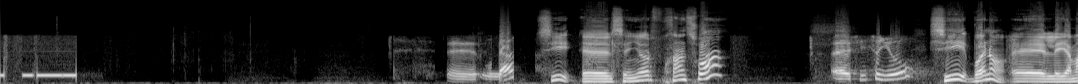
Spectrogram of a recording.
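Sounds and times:
steady telephone tone: 0:00.0 - 0:01.0
speech: 0:04.5 - 0:07.3, 0:08.3 - 0:10.7.

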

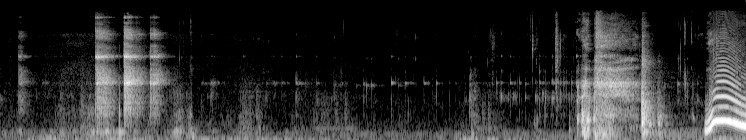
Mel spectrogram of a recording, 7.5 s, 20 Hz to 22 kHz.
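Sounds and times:
glasses clinking in a toast: 0:00.0 - 0:06.8
faint liquid sounds: 0:01.7 - 0:07.4.

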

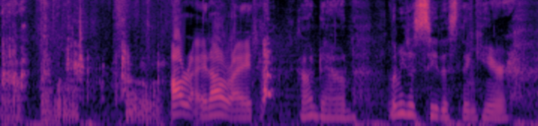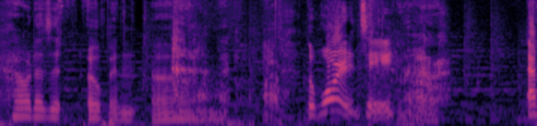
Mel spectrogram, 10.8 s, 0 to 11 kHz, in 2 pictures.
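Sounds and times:
dog growling and snarling: 0:00.0 - 0:01.8, 0:07.0 - 0:08.4, 0:09.1 - 0:10.0
speech: 0:01.7 - 0:09.9.

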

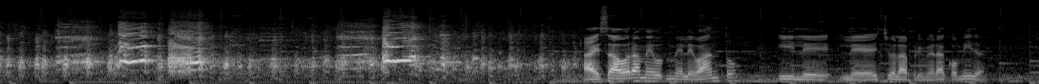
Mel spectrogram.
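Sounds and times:
flock of laying hens clucking and chattering: 0:00.0 - 0:06.3
speech: 0:05.9 - 0:10.0.

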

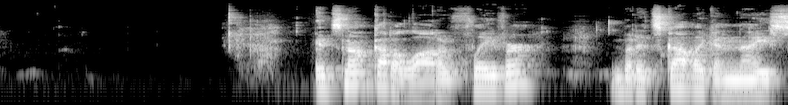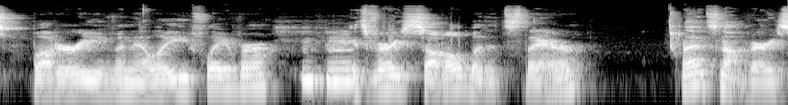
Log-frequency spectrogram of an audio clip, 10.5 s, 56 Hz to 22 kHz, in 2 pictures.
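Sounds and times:
person chewing a crisp cookie: 0:01.5 - 0:02.0, 0:03.6 - 0:04.1
speech: 0:02.1 - 0:10.4.

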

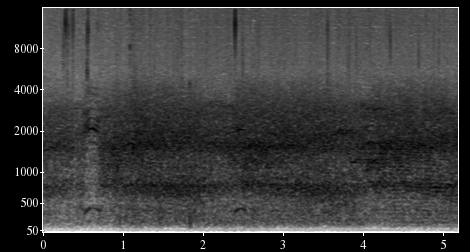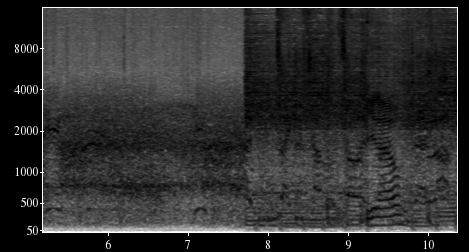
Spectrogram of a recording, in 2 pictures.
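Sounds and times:
hoarse shouted vocals: 0:00.0 - 0:10.3
speech: 0:00.6 - 0:01.1, 0:09.3 - 0:10.2
distorted guitars: 0:07.7 - 0:10.3
raw lo-fi punk rock song: 0:07.7 - 0:10.3.

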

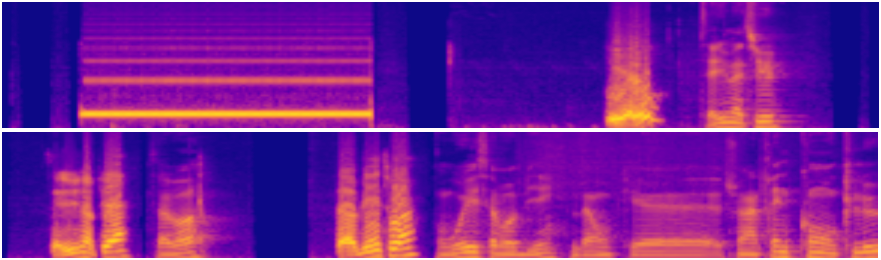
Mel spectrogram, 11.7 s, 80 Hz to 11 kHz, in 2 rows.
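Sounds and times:
steady electronic ring tone of an outgoing phone call: 0:00.5 - 0:02.5
speech: 0:04.2 - 0:05.3, 0:06.2 - 0:07.3, 0:08.1 - 0:11.6.

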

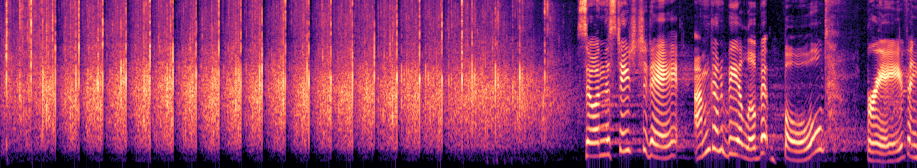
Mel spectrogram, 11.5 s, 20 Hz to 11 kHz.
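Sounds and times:
audience applauding: 0:00.0 - 0:07.2
speech: 0:07.3 - 0:11.4.

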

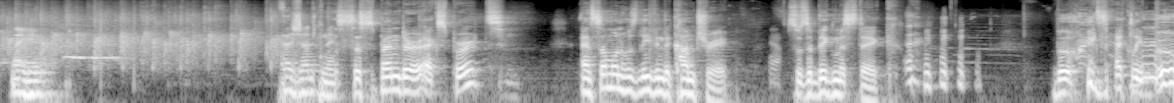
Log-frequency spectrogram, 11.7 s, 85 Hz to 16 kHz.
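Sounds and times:
live audience applauding: 0:00.0 - 0:03.4
speech: 0:00.1 - 0:00.6, 0:02.8 - 0:05.2, 0:05.8 - 0:09.9, 0:10.5 - 0:11.7.

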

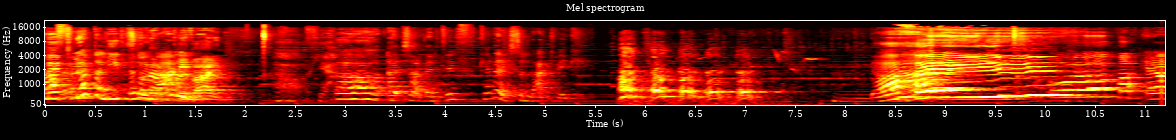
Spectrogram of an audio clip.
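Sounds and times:
speech: 0:00.2 - 0:02.0, 0:02.8 - 0:11.1
dog barking in sharp yaps: 0:05.8 - 0:07.3.

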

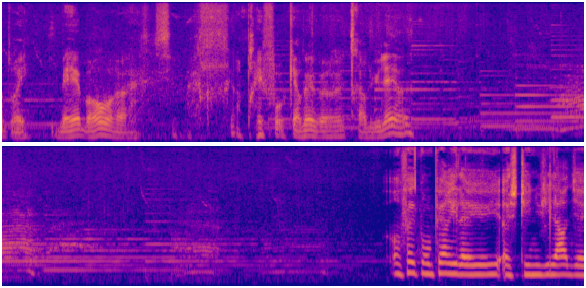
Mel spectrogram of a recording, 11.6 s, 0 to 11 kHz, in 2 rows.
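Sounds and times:
speech: 0:00.0 - 0:04.3, 0:09.7 - 0:11.6
cow mooing in long drawn-out calls: 0:05.1 - 0:09.4.

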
